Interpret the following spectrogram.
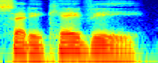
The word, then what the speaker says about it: cestui que vie: The term cestuic kvi pronounced si kv is a legal concept originating from French law and used in common law contexts specifically in trust law.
